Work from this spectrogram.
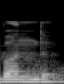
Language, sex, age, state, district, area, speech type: Maithili, male, 60+, Bihar, Saharsa, urban, read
